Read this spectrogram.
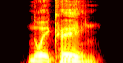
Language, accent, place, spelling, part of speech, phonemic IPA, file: German, Germany, Berlin, Neukölln, proper noun, /ˌnɔɪ̯ˈkœln/, De-Neukölln.ogg
- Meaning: a borough of Berlin, Germany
